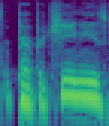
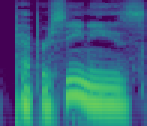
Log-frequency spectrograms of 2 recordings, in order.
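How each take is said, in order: First: Higher, "pepperoncinis" ending like "cheenies"; ch pronunciation. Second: "pepperoncinis" ending like "seenies". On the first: Correcting himself in a story, offers "pepperoncinis" with a ch sound. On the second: Unsure of the word in a story, tries "pepperoncinis" with an s sound. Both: Real, not acted.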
